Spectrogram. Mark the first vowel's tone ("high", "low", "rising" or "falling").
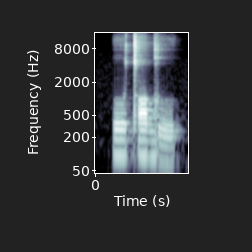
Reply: high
